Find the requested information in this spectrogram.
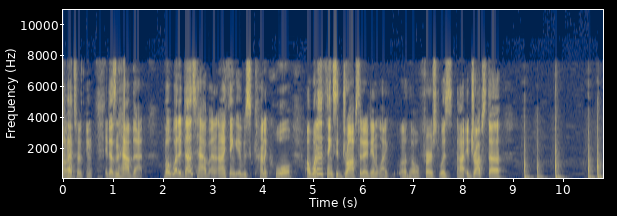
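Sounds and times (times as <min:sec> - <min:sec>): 
speech: 0:00.0 - 0:09.4
solid knocks on a surface: 0:09.2 - 0:10.7.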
